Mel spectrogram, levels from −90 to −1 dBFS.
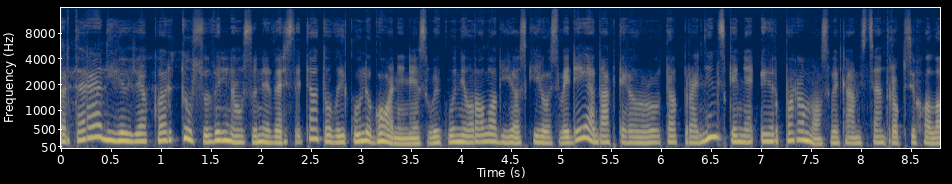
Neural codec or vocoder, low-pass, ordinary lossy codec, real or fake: codec, 32 kHz, 1.9 kbps, SNAC; 14.4 kHz; Opus, 32 kbps; fake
